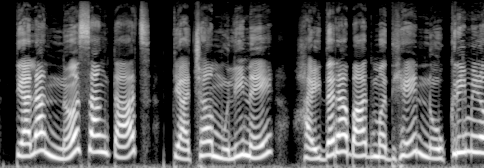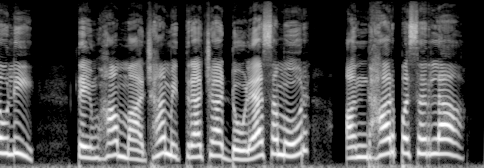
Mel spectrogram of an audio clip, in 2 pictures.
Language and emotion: Marathi, surprised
